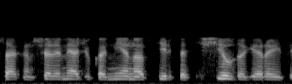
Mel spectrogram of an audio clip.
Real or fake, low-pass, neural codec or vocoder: real; 3.6 kHz; none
